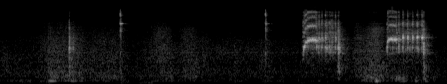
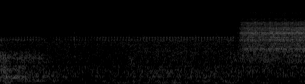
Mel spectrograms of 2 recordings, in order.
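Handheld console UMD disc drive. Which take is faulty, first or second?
first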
